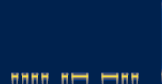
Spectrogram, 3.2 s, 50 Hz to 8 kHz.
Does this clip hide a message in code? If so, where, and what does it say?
Yes: Morse code from 0.3 to 2.7 s, heard as a keyed tone, about 12 wpm, 800 Hz. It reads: HAD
